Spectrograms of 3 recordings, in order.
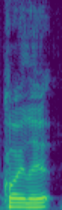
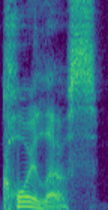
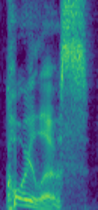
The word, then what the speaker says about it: Koilos: Caves of Koilos. I don't know why I subconsciously am always adding an extra I in there. It's not Koilios, it's Koilos.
